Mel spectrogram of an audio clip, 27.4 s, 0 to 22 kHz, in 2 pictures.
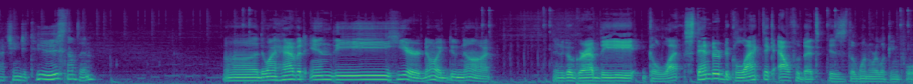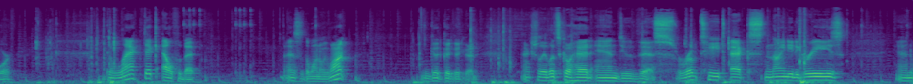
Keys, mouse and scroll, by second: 2.0 scroll down 2, 3.6-7.3 drag, 8.1 click, 20.0 Tab, 21.2 BackSpace, 21.4 BackSpace, 22.2 Tab, 24.0 r.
